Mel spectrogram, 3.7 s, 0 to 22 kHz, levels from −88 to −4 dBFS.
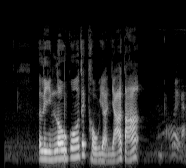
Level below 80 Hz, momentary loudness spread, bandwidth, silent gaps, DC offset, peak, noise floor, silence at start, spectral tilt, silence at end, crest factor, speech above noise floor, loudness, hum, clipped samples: -76 dBFS; 17 LU; 12 kHz; none; under 0.1%; -8 dBFS; -64 dBFS; 0.75 s; -6.5 dB/octave; 0.05 s; 20 dB; 40 dB; -25 LUFS; none; under 0.1%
